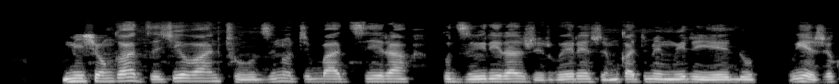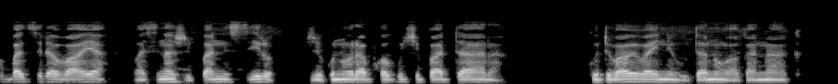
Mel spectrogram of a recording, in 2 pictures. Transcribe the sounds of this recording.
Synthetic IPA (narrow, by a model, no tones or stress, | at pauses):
miʃo̞ŋɡad͡ze̞t͡ʃiʋantʰud͡zino̞tiɓat͡siɾa | kud͡ziʋiɾiraʐirwe̞ɾe̞ʐe̞mukatime̞mwirije̞ɗu | uje̞ʐe̞kuɓat͡siɾaʋaja | ʋasinaʐikwanisiɾo̞ | ʐ̥e̞kuno̞ɾapwakut͡ʃipataɾa | kutiʋaʋe̞ʋaine̞ɦutano̞ɦwakanaːkḁ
